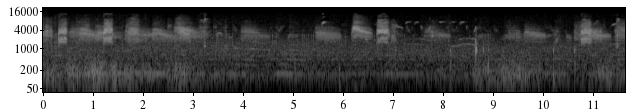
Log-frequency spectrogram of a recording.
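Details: A common starling gives a long, rambling song of chattering, wheezy and clicking phrases, about two a second at an irregular pace. Thin whistles and a faint low background hum are also present.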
